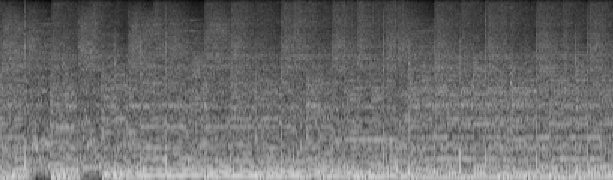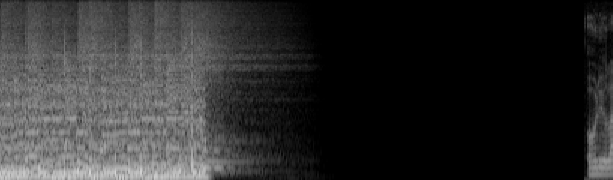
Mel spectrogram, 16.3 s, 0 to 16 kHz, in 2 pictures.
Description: WAV Sample Rate: 16-Bit stereo, 44.1 kHz
Tempo (BPM): 176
